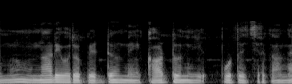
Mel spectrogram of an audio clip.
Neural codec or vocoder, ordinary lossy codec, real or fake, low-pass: codec, 16 kHz, 2 kbps, FunCodec, trained on Chinese and English, 25 frames a second; none; fake; none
